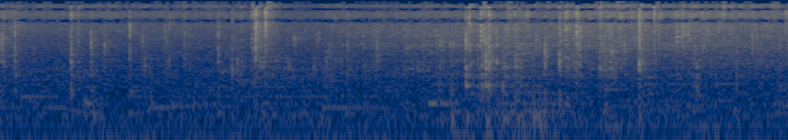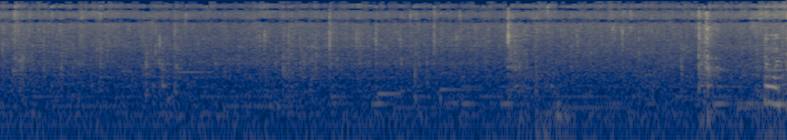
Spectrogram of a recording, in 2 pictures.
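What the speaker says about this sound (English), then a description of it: "I'm gonna get the crab and toss it back in here." Dungeness crab legs tossed with homemade fettuccine in a garlic lemon butter sauce in a pan with the heat off, giving soft steady sizzling and stirring scrapes with occasional clicks, close and fairly quiet throughout.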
